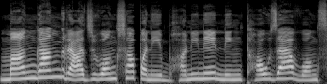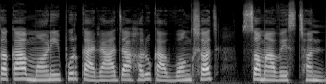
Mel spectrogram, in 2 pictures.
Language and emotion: Nepali, neutral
